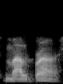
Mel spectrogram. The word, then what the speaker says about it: Malbranche: It's a Haitian name, so you can give it a French flair. It's Malbranche.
